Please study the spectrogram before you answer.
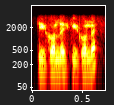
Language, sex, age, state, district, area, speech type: Assamese, male, 18-30, Assam, Kamrup Metropolitan, urban, conversation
